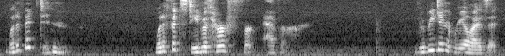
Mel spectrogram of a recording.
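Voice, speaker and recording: A woman teacher reads a picture book aloud to young children, stretching words for emphasis and pausing to ask them questions. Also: medium pitch, dark tone, low-quality recording. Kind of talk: read-aloud storytelling with asides and questions to young listeners.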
